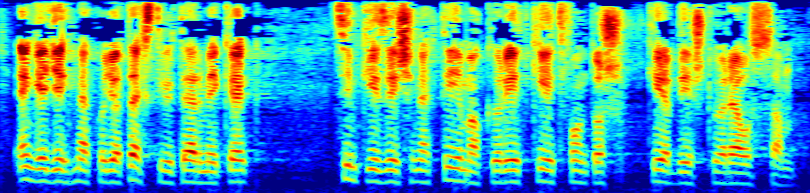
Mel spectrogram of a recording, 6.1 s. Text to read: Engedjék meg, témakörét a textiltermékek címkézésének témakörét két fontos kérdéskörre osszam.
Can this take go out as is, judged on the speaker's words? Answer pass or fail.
fail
